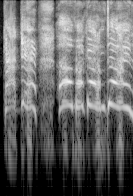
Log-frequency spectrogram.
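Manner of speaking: very high-pitched comic wailing; squealing, hammed-up agony; mock scream. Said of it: "just making me scream".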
